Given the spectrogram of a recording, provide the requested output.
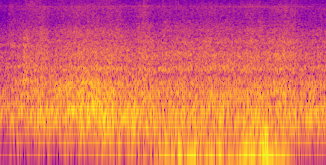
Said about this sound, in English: This is mostly a recording for you guys to hear how noisy it is in my room. Let me take you on a tour of the sounds. So this is the air conditioning unit.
